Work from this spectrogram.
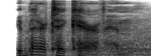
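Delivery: whispering softly. Voicing a character as the player stands to leave: whispering softly. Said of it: "she just whispers out softly".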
